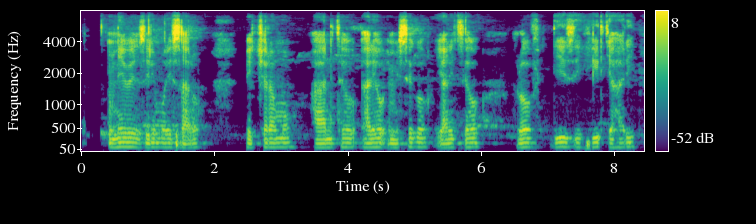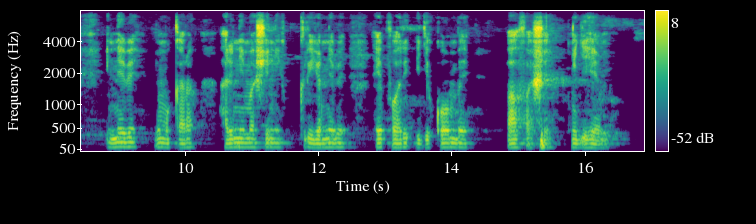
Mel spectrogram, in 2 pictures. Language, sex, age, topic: Kinyarwanda, male, 18-24, finance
